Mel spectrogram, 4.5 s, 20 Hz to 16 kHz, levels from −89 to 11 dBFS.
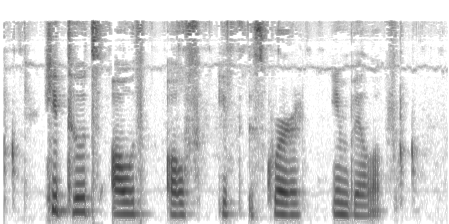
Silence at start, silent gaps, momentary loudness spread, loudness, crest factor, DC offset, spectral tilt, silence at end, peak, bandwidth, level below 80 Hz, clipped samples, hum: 0.1 s; none; 14 LU; -20 LUFS; 20 dB; under 0.1%; -3 dB/octave; 0.35 s; -2 dBFS; 12 kHz; -68 dBFS; under 0.1%; none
